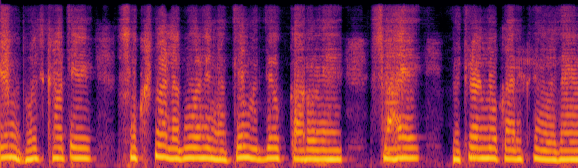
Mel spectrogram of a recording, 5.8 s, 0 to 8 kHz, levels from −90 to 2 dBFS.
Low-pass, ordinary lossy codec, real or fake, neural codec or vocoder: 7.2 kHz; none; fake; codec, 32 kHz, 1.9 kbps, SNAC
